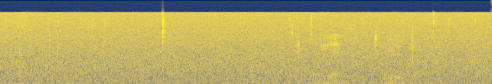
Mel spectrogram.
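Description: Steady hiss from the recording's microphone noise. A short low thump comes about a third of a second in, and a few faint clicks of computer-keyboard typing follow.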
